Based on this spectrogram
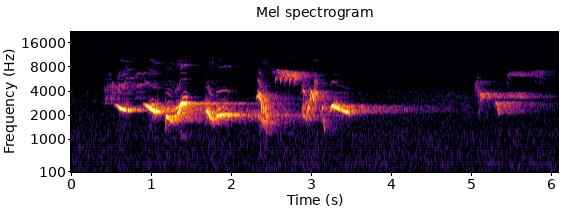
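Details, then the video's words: A common blackbird delivers a lively phrase of loud, mellow whistles that ends in a long, steady tone. After a pause, a softer, higher note trails off. "Blackbird song"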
